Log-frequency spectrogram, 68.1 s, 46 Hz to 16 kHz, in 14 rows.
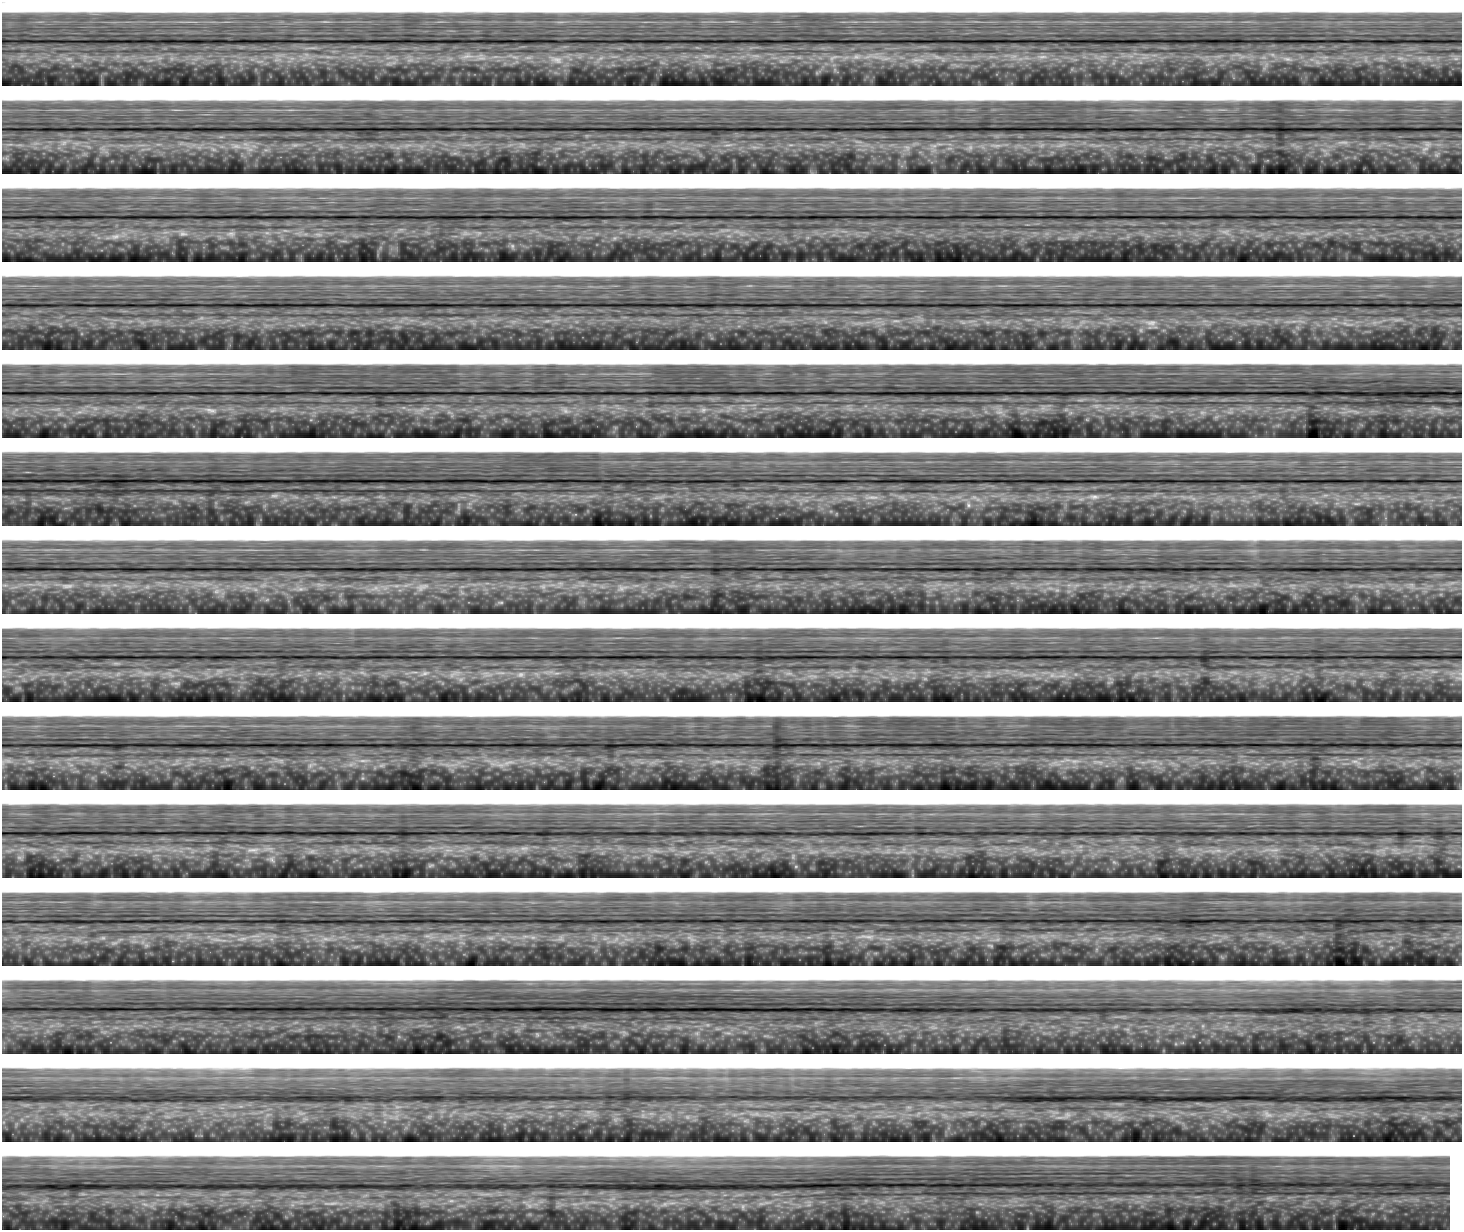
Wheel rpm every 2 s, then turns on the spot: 130, 130, 130, 130, 130, 130, 130, 130, 130, 130, 130, 130, 130, 130, 130, 130, 130, 130, 130, 130, 140, 140, 140, 130, 130, 130, 140, 140, 130, 110, 110, 110, 110, 140.
none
